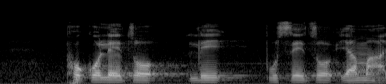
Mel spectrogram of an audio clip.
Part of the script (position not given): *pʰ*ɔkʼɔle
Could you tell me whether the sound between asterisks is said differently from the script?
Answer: no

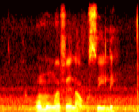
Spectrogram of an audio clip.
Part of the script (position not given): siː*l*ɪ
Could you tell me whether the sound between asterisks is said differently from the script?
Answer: no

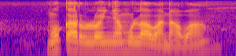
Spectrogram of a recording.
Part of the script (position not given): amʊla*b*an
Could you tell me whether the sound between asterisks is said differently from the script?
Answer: yes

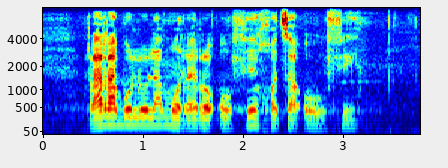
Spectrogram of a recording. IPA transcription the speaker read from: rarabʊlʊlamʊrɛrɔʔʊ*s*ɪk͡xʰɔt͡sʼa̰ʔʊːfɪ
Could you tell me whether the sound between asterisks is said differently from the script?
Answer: yes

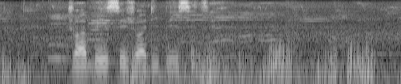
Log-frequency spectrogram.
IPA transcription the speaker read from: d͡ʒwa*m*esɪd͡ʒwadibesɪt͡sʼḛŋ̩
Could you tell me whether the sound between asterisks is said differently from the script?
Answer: yes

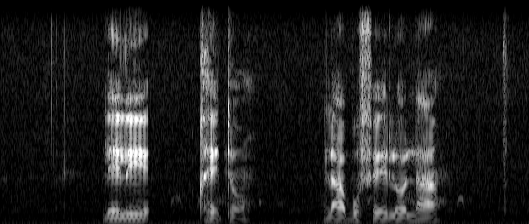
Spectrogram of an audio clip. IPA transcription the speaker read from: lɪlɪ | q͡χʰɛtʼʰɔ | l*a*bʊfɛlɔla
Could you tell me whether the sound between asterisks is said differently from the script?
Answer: no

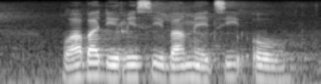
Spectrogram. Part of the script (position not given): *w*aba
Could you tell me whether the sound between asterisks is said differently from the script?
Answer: no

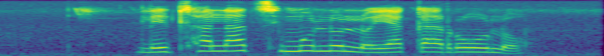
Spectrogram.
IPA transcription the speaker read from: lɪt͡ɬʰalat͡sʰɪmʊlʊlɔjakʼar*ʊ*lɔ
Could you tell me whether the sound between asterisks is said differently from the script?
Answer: yes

